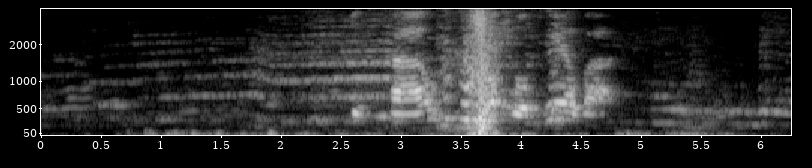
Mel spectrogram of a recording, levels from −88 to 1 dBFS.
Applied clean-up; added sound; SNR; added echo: classical method WPE with log-MMSE.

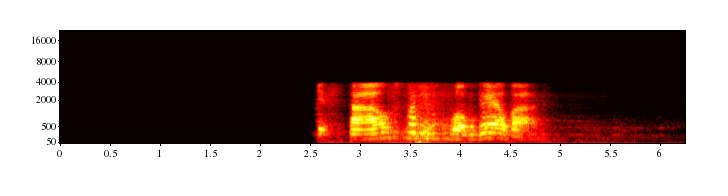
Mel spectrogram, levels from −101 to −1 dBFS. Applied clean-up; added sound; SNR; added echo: neural mask model DeepFilterNet 3.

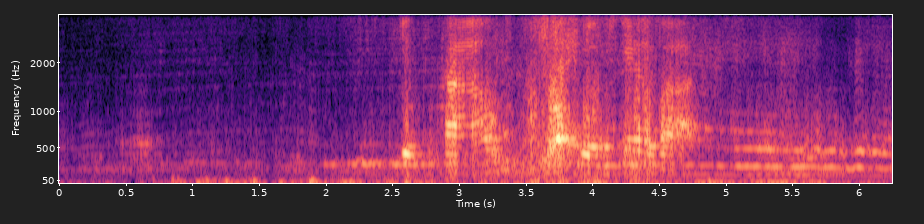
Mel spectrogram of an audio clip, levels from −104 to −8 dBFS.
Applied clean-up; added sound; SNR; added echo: neural separator model SepFormer DNS4.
